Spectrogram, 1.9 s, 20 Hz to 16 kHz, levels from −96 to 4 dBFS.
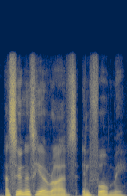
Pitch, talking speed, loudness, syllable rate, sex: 100 Hz, 220 wpm, -18 LUFS, 5.9 syllables/s, male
